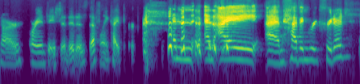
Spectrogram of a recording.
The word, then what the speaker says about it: Kuiper: about it like sir i work here it's kuiper i promise you but we are building satellites so yeah just so you know we do cover that in our orientation it is definitely kuiper and i am having recruited as a senior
